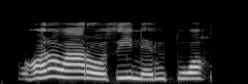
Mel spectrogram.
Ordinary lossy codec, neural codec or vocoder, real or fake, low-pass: none; none; real; 7.2 kHz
